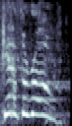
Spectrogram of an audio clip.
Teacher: His pronunciation includes an instance of T flapping, where the T in words like get become a D sound.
